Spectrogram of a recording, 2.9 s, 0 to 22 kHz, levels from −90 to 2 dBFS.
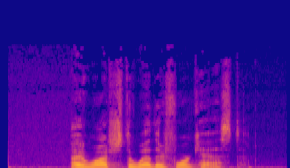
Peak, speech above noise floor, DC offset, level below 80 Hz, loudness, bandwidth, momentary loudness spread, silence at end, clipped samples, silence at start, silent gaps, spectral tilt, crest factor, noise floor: -6 dBFS; 30 dB; under 0.1%; -52 dBFS; -25 LUFS; 14.5 kHz; 10 LU; 0.4 s; under 0.1%; 0.7 s; none; -6.5 dB/octave; 20 dB; -54 dBFS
